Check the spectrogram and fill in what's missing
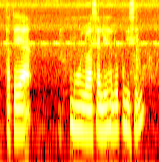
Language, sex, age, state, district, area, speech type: Assamese, female, 60+, Assam, Tinsukia, rural, spontaneous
